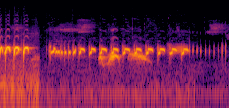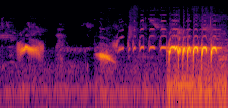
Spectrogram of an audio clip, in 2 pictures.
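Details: Zebra dove of a local strain singing keenly, kept as a lure to prompt other doves: rapid trains of hooked, bouncing coo notes in series, broken by a few lower slurred notes and pauses, then a fresh burst of quick notes.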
